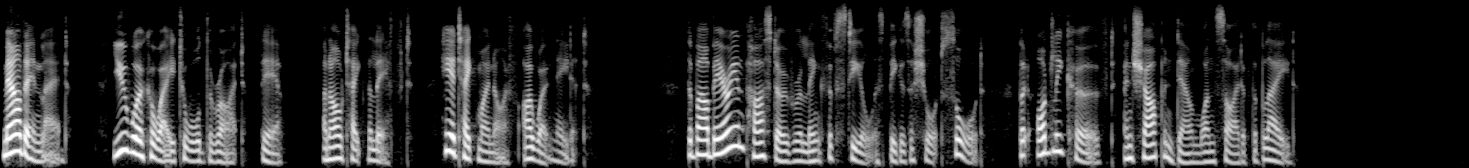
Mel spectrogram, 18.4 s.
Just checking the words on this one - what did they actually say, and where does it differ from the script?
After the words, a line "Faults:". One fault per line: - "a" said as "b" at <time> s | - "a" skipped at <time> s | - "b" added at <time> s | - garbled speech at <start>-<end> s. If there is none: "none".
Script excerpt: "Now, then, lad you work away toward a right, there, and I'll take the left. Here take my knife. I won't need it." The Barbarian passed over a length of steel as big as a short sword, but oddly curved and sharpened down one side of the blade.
"Now, then, lad you work away toward the right, there, and I'll take the left. Here take my knife. I won't need it." The Barbarian passed over a length of steel as big as a short sword, but oddly curved and sharpened down one side of the blade.
Faults:
- "a" said as "the" at 2.6 s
